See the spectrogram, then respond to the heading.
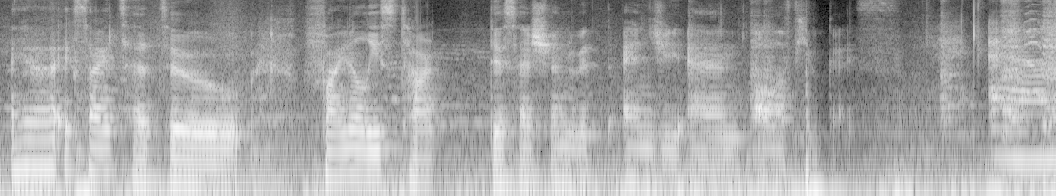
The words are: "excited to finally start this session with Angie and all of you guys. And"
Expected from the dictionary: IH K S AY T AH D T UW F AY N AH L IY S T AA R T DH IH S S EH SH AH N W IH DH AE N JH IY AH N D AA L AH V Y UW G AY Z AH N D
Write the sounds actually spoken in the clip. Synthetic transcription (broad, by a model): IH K S AY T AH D T UW F AY N AH L IY S T AA R T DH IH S S EH SH AH N W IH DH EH N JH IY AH N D AA L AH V Y UW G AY AH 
